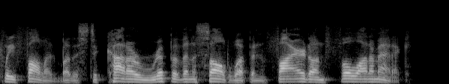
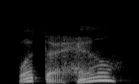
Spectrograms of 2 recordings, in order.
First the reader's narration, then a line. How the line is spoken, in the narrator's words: she muttered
